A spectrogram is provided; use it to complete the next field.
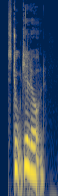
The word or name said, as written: studielån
